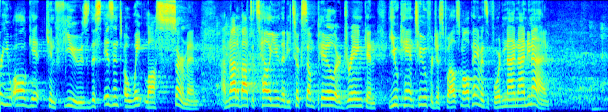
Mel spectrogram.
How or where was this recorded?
large echoing room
